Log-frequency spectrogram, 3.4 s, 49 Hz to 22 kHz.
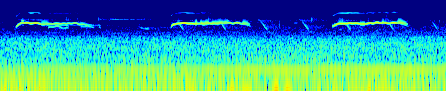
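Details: From a bald eagle nest high in a pine in Johnson City, Tennessee, filmed by nest camera at dawn on 3 April 2024: three high piping whistles, each slightly wavering, spaced just over a second apart, with a low mechanical hum beneath.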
